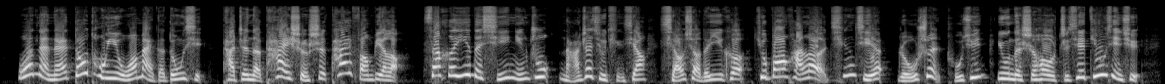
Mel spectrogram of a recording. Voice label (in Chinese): 卖货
